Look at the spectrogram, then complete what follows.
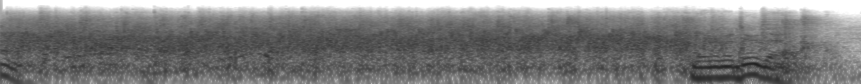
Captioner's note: applause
